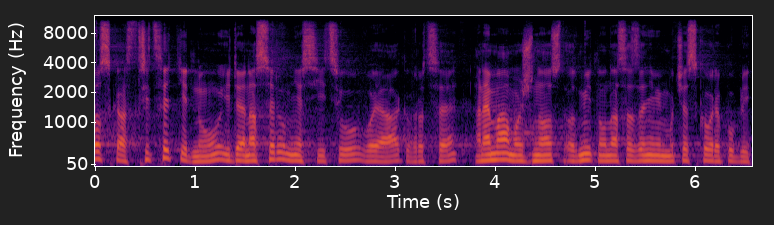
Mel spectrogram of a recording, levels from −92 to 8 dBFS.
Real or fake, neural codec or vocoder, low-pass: real; none; 10.8 kHz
